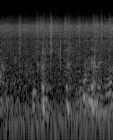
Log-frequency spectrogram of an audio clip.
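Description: Macaque monkeys giving several short, low calls that bend in pitch, with a few sharp taps of movement among them.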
